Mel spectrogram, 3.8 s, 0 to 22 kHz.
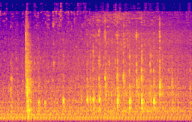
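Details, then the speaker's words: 1960 VW Beetle Convertible, needing engine work and leaking: light metallic clinks about four per second over a quiet idle; engine clinking, cause not yet found. "hear the clinging 70 kilometers okay we'll see there she is running and leaking like a zip already"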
